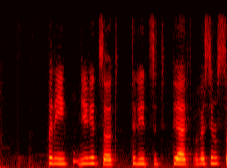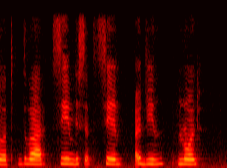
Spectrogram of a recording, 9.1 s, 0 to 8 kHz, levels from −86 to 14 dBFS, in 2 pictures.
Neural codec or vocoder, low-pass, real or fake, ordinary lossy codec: codec, 16 kHz, 0.5 kbps, FunCodec, trained on Chinese and English, 25 frames a second; 7.2 kHz; fake; AAC, 48 kbps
